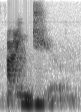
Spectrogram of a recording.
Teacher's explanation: Find you pode virar find you, como se fosse um DJ e you.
